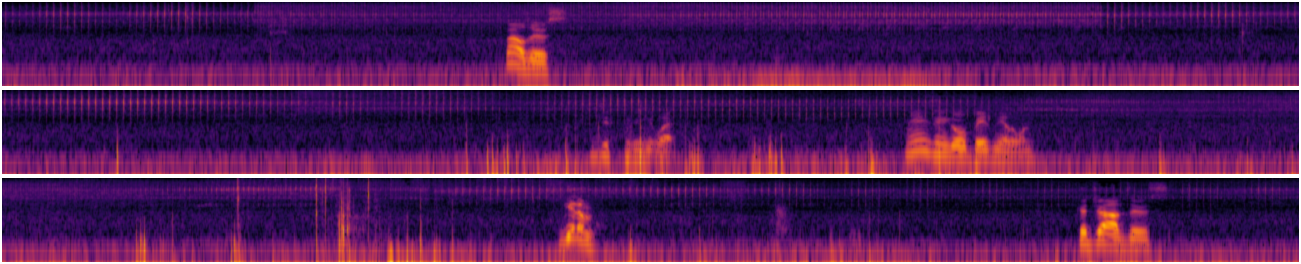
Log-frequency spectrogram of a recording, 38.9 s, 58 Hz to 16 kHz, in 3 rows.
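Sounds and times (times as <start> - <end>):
sprinkler spraying water: 0.0 - 38.9.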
